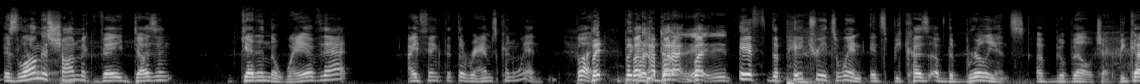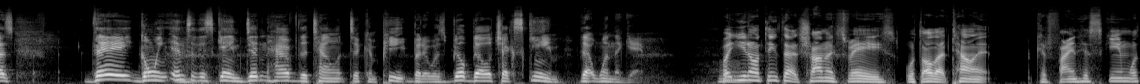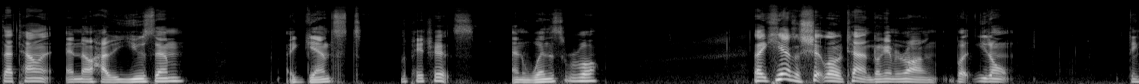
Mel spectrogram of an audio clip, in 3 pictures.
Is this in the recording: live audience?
no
